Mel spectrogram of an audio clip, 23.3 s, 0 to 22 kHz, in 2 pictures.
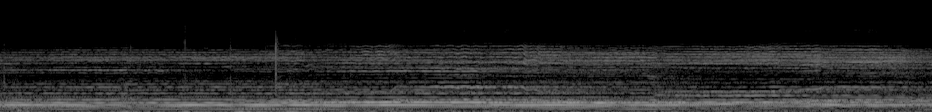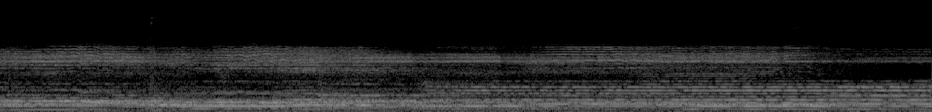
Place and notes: [Zoom H4n Pro] Kyrie Eleison, exhibit about polyphony in the museum.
